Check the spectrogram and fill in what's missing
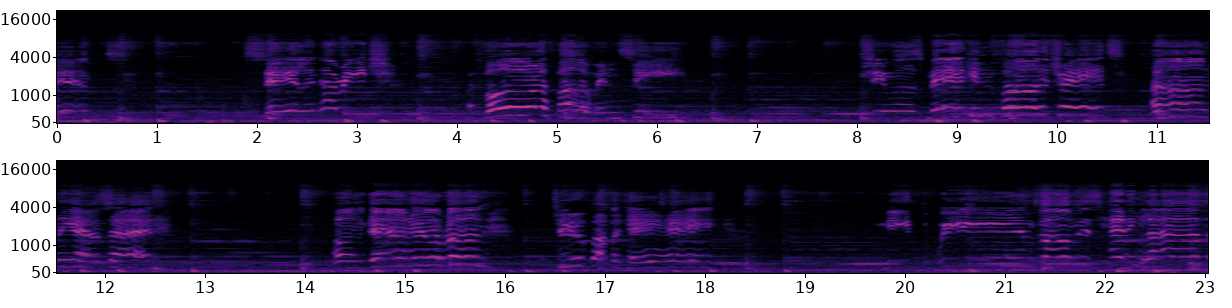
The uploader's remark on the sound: While zooming down a highway? We took advantage of another long car trip to bring you a car talk episode, recorded on a phone in a car.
